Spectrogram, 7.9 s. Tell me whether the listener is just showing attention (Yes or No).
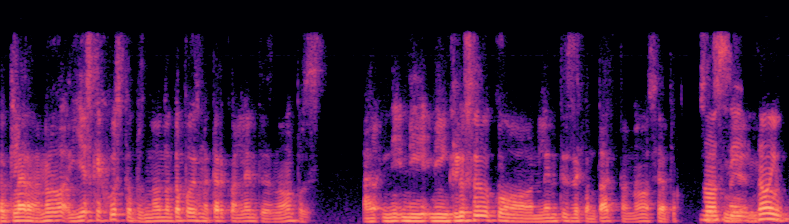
No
